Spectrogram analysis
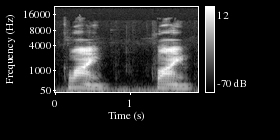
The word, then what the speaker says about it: climb: Okay, so the R and L: red, lead, wreck, lick, river, liver, reef, leaf, crime, climb. ال B silent على فكرة.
